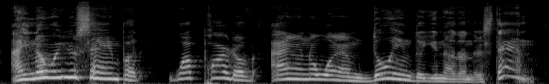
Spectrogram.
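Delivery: high-pitched, exasperated protest; exasperated retort. Retold or imitated. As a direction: act out a fed-up husband arguing back. Acted exasperated reply to wife.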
